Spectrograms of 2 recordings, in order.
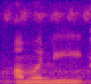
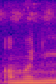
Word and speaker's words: عملی: عملی لفظ عمل ہوتا ہے، عملی. عین پہ زبر، میم پہ زبر، لام کے نیچے زیر اور یہ پہ جسم. عملی لفظ بنا.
